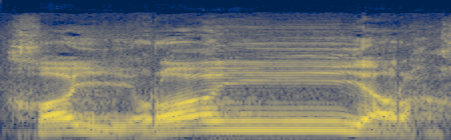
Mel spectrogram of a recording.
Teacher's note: Khairan boleh dengung, sama juga idgham ma'al gunnah, tanwin masuk ke dalam ya.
